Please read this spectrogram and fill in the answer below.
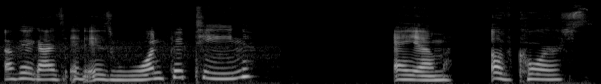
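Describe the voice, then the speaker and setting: Chatty higher-voiced woman crafting late. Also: very slow. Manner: rambling, self-correcting, talks to viewers while working. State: slightly rough throat. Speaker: crochet vlogger. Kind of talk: casual chatty vlog.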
